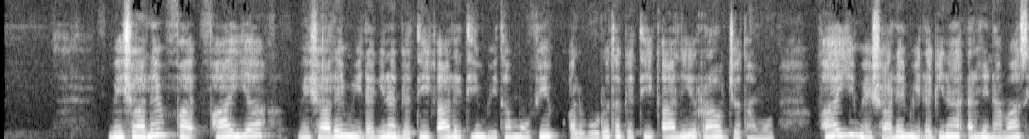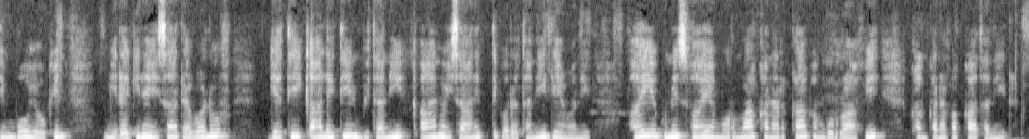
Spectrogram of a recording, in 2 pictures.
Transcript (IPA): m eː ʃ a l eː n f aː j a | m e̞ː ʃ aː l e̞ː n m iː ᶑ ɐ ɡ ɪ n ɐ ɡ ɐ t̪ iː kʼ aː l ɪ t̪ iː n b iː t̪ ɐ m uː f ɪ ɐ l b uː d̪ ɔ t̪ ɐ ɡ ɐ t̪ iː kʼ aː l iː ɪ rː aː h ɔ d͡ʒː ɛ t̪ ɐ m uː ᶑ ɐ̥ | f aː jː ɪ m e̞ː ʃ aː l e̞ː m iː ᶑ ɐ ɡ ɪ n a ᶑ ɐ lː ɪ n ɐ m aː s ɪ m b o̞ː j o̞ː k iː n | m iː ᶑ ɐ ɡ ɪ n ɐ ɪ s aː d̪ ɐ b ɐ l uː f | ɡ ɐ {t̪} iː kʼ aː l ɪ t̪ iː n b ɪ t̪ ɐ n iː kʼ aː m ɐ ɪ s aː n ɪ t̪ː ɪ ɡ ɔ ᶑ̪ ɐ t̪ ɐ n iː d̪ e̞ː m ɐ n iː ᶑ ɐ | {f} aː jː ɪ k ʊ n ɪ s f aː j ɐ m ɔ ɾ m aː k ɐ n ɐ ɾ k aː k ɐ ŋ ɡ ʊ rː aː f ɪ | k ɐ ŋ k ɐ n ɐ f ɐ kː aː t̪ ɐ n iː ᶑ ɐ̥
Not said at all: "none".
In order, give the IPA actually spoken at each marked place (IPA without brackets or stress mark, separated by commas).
t̪, f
